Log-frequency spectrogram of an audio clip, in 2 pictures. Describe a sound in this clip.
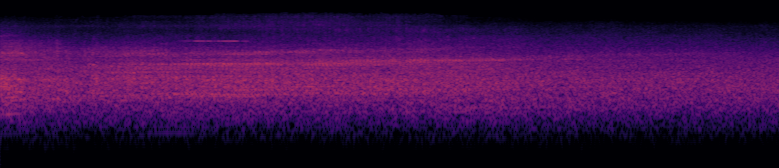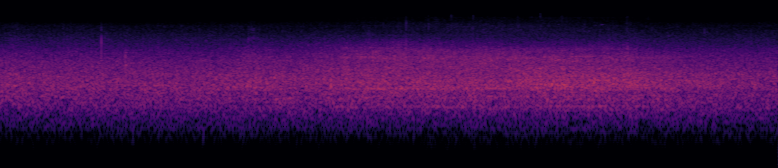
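A car drives past nearby.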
